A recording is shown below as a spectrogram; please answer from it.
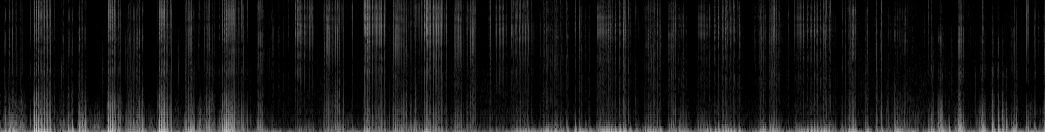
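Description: Long red nails scratch and tap the ribbed glass of a small perfume bottle with a gold metal cap, held in the hands. Rapid, uneven scratching and clicking taps run through the whole clip, mostly low and muffled with brief brighter bursts. Each tap dies away almost instantly.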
